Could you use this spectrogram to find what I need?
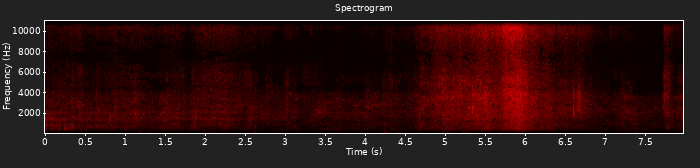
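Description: Leafy branches rustle and brush past closely.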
